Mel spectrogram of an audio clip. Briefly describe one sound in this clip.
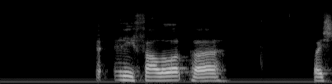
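A woman speaks with a rising, questioning tone over an online call.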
